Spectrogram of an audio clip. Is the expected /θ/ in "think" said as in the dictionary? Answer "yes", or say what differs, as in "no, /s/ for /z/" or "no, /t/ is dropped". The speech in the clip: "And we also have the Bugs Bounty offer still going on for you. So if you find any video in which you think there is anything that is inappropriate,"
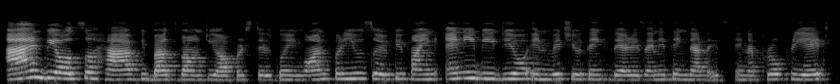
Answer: no, /t/ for /θ/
